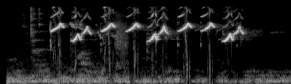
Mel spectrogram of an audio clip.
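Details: Cinereous tit singing persistently, used as a master song for training caged birds: a rapid series of about eight clear, high whistled notes, each sliding up then down, in two-note pairs over two seconds, above a low background rumble.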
